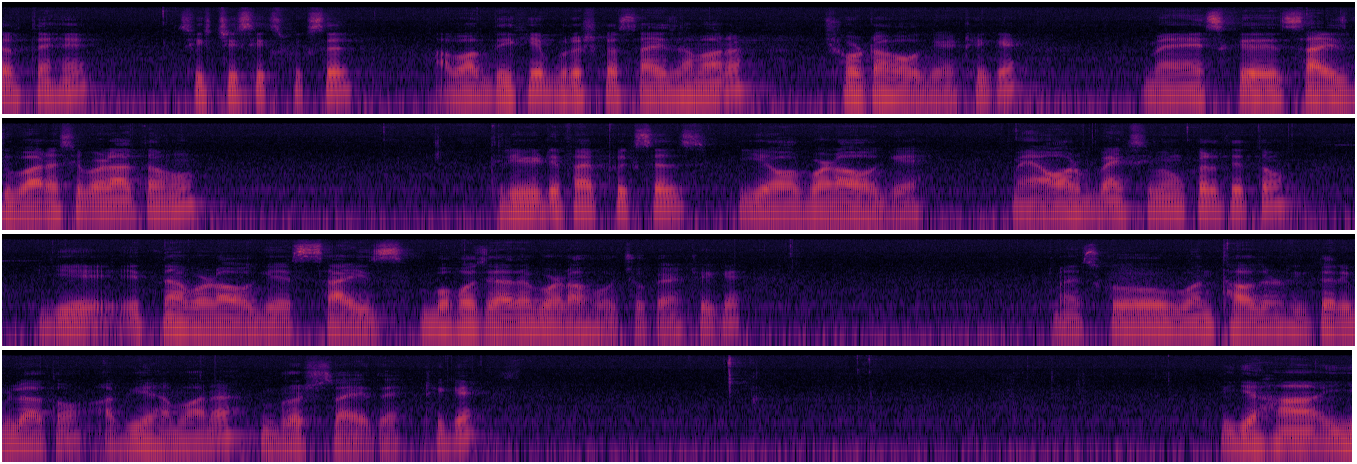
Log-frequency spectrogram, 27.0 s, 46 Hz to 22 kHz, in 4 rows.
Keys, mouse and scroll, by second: 6.5-10.9 drag, 11.9-15.0 drag, 17.5-21.9 drag, 24.6 click, 25.6 ctrl+z.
